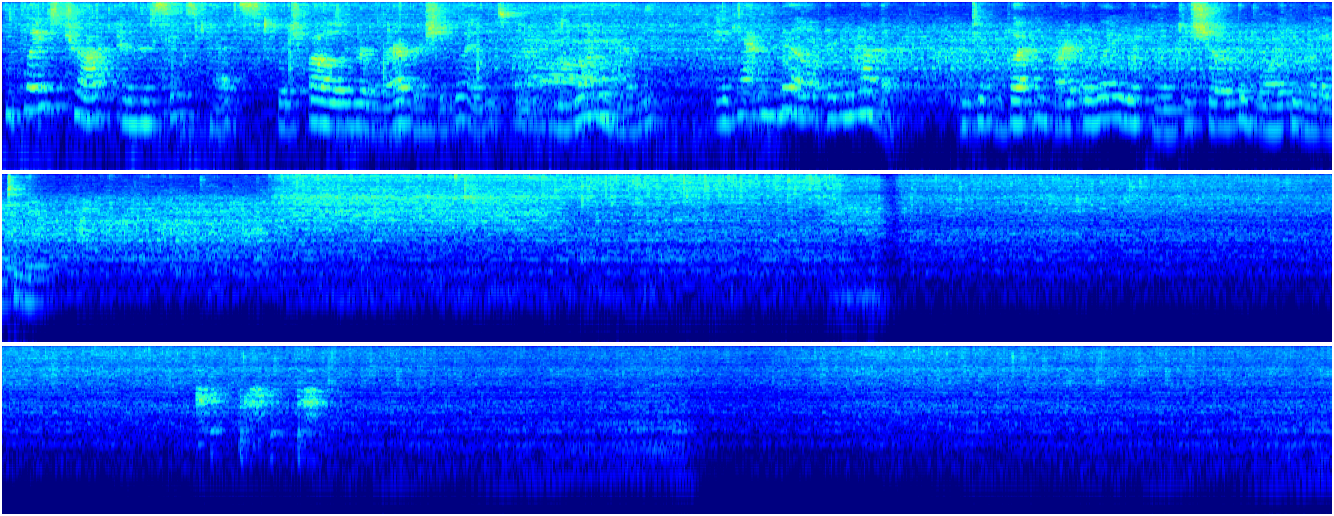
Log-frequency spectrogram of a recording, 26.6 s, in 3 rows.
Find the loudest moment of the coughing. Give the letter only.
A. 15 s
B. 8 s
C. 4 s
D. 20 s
C.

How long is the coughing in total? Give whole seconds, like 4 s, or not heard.
2 s.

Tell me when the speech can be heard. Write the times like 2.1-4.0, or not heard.
0.0-9.1.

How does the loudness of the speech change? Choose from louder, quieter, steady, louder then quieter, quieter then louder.
steady.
